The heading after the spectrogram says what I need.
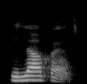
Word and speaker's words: beloved: Compare it with this: Here, beloved is an adjective. The "-ed" is pronounced as /ɪd/.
